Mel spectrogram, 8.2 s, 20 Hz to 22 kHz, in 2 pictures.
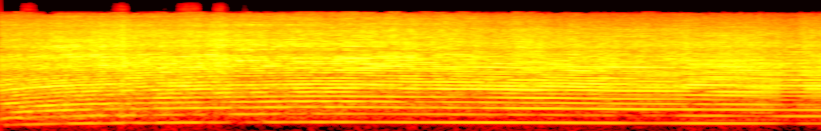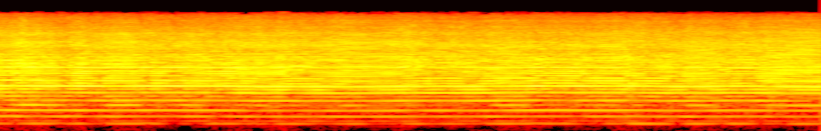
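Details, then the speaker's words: Slotting hinge recesses in RagWing Heath tail feathers with a blade just under 1/16 inch: a harsh high motor whine sags in pitch as the cutter bites and grabs in the wood, pulling the machine along, so it gets pulled out. "When you hear it do that, what happens is it bites and the whole machine starts going, and I just pull it out because it'll just start making a mess."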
